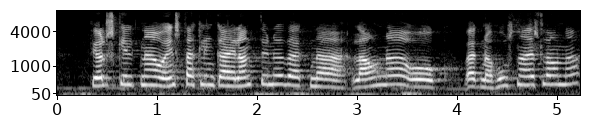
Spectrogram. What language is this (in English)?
Icelandic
